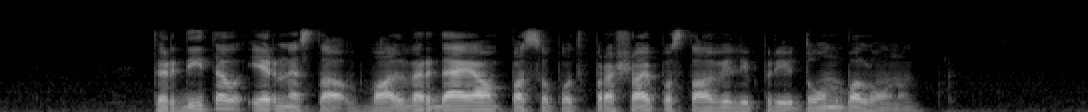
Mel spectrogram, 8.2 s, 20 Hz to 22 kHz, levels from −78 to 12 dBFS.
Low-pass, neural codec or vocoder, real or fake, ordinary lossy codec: 7.2 kHz; none; real; none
